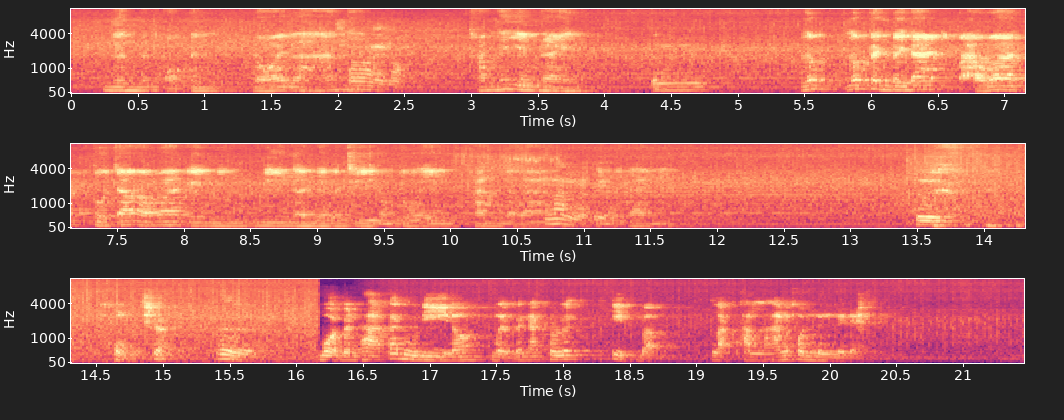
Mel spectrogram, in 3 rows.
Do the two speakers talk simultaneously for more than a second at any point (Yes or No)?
No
